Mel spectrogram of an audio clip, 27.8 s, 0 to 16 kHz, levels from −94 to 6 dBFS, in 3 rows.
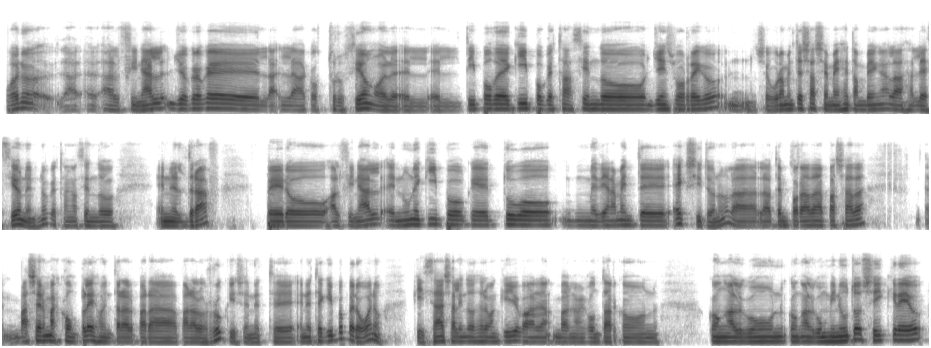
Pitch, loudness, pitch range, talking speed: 110 Hz, -23 LUFS, 100-120 Hz, 180 wpm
